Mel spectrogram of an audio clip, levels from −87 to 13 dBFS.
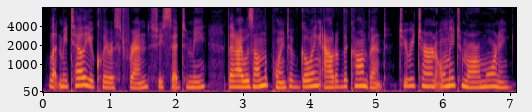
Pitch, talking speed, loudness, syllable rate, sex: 210 Hz, 230 wpm, -17 LUFS, 5.3 syllables/s, female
